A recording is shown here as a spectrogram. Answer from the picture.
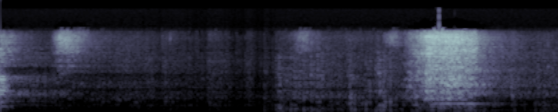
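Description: Faint hisses, then a short, louder hiss lasting about half a second, about three seconds in.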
